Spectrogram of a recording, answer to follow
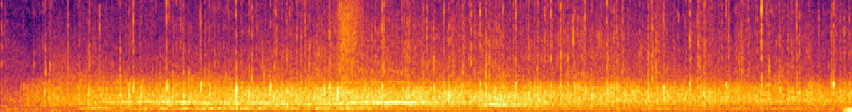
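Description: Large audience applauding. It builds over the first second, then holds and eases off slightly toward the end.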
